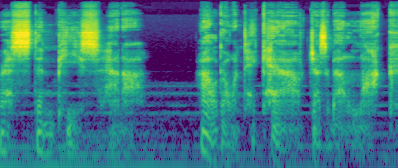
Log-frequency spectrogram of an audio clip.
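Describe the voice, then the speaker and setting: A man voicing a brooding, genteel vampire in video game roleplay, breathy and near-whispered, with a measured, ominously polite, old-fashioned manner. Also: rumbling low, lively intonation, exaggerated voice. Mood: somber. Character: brooding, genteel, world-weary male vampire fledgling.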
